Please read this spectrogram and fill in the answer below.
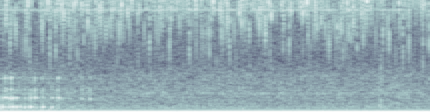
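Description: Steady, loud low electrical mains hum with no other sound.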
